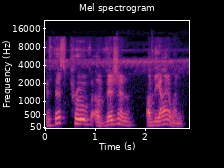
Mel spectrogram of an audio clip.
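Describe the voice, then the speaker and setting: Husky, grave man playing a repentant king. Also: mid-range voice, animated, warm tone, rough recording. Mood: awed, tender. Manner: grave, deliberate. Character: grieving, repentant king and father. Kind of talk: Shakespearean radio play acting.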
